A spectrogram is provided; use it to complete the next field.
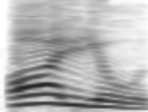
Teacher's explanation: Note que quase você não pronuncia o é o som maior está no ó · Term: ditongo crescente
